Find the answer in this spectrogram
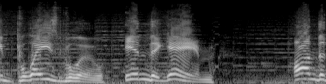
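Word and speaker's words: BlazBlue: it that way and that is the title of blaze blue which they used to call it Bas blue and I'm thinking where's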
